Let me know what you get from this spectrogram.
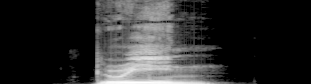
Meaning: green, putting green
- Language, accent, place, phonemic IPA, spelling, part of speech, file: German, Germany, Berlin, /ɡʁiːn/, Green, noun, De-Green.ogg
